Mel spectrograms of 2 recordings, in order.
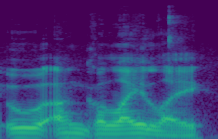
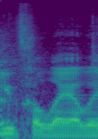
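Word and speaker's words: Uiagalelei: looked pretty good but DJ unclelay by the way I said it correctly I was joking last week when it said ukulele I just wanted everyone out there to know that I do know how to say it correctly and I'm saying it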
